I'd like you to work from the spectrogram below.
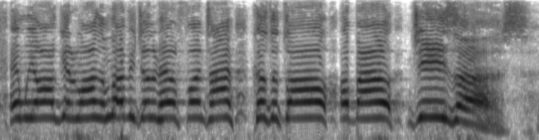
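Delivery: rising, loud sermon climb that ends in a shout on Jesus; full-force preaching. Acted. Pastor rousing the church to make it all about Jesus, building shout.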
